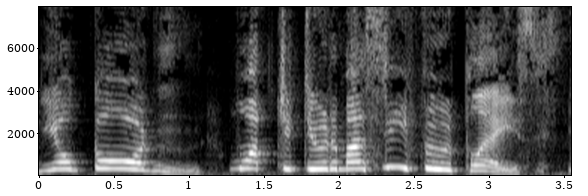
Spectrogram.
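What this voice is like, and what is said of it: Italian-American accent. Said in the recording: “you have to commit to the accent ... Italian-American accent”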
